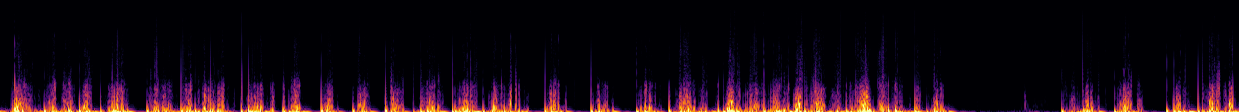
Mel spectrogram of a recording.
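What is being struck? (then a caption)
Silicone ear models on a binaural microphone, scraped with bamboo picks. Bamboo earpicks held in fingertips with long nails scratch and rub quickly inside the open canals of two soft, solid rubbery silicone ear models on a white binaural microphone. The result is a dense stream of muffled, low, rumbly scratching strokes with almost no brightness, broken by a brief near-silent pause before the rubbing resumes.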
